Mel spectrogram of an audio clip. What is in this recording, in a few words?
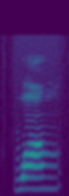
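"wang", Chinese, first tone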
